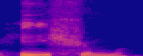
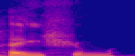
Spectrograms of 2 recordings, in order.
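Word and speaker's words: Heysham: living at the time was Hesham, sometimes called Hesham by people who don't know how to pronounce it properly.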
